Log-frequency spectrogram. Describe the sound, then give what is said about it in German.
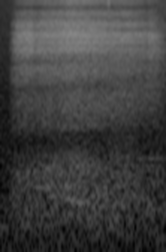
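One deep breath is drawn slowly through the nose during a guided breathing exercise. It is a single steady, airy hiss of about two seconds that swells gently and then tails off. “Ein letztes Mal atme ganz, ganz tief in deine Hände ein”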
